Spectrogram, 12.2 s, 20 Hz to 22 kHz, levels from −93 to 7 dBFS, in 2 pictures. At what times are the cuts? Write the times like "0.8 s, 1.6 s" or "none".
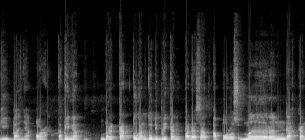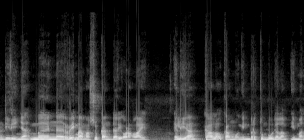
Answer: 1.0 s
